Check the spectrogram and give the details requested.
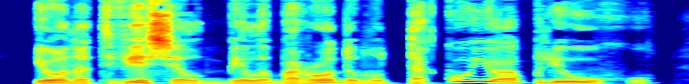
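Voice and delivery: usual speaking voice

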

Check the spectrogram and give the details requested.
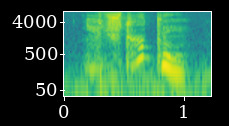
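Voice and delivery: scared, frightened, fearful voice. Tanya answers Zhenya, who asks if he can come over: frightened. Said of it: "испуганно сказала Таня".

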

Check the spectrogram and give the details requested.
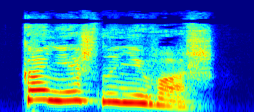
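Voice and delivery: firm, resolute tone. Tanya answers Vera, who says the house is not theirs; firmly. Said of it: "твердо сказала Таня".

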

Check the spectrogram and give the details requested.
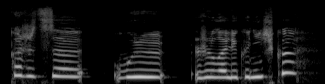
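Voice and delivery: sly, mocking voice. Facing a threatening priest, a character puts a question, snide. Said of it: "ехидно спросил".

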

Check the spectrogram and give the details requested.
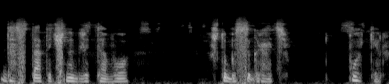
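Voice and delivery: faint, low, faltering voice, distant-sounding. Answering a question in the circle, he speaks in a barely audible, faltering voice. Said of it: "отвечает Бушуа едва слышным, прерывающимся голосом".

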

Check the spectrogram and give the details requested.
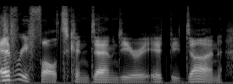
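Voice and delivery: usual speaking voice

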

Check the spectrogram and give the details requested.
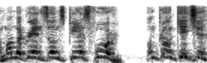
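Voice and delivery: put-on very high, shrill elderly man voice. Imagining harassing people while playing Call of Duty, old man voice. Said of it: "with this old man voice, saying".

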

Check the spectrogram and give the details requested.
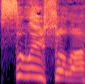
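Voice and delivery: very high-pitched, shrill yelled words. Antonina the geranium, to Galatea the orchid: shouting. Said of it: "закричала герань Антонина".

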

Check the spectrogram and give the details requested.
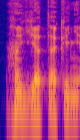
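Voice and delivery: plain reading voice

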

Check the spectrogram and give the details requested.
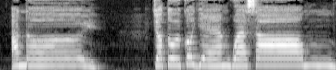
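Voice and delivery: faint, far-off ghostly woman's moan, drawn-out "ơi". Retelling a woman's voice heard near a mansion at night, imitating a moaning woman's voice. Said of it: "kêu mà rên rỉ mà nó văng vẳng".

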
